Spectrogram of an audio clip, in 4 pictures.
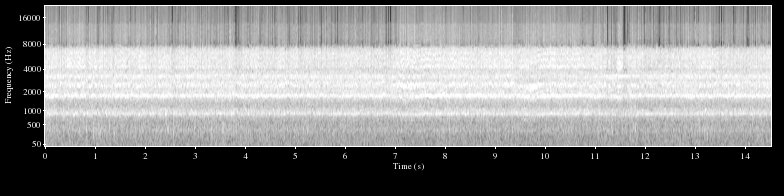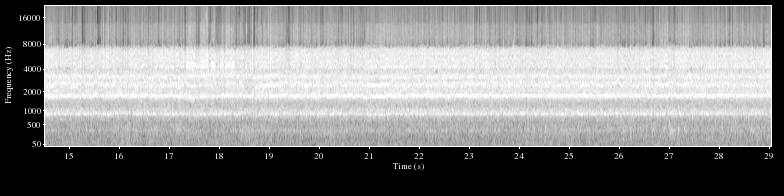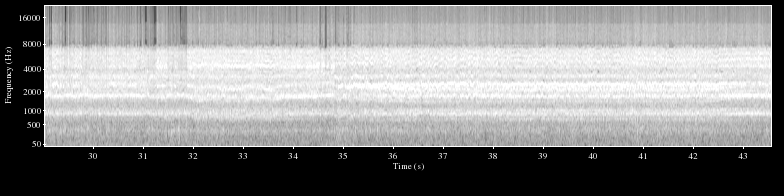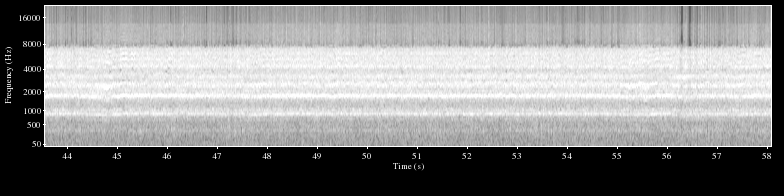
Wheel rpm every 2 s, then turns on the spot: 230, 230, 230, 230, 230, 230, 230, 240, 230, 230, 230, 230, 230, 240, 230, 230, 210, 220, 210, 210, 210, 230, 230, 230, 230, 230, 230, 230, 230.
none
